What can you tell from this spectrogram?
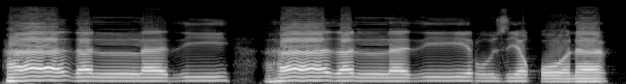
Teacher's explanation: hati-hati dalam melafalkan zal, jangan dibaca hazal lazi, diganti dengan huruf zai, nanti merubah makna.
